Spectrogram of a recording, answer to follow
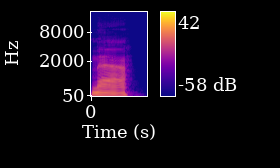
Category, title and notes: Speech > Solo speech
Displeasure - Naahh
Single-take, Naah, FR-AV2, oneshot, voice, singletake, displeasured, Neumann, displeasure, NPC, nope, Tascam, Video-game, sound, Man, Nahh, Nah, dialogue, Voice-acting, U67, Vocal, Male, no, refusal, talk, Human, Mid-20s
